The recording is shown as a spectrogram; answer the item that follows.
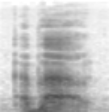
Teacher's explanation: Your tongue is relaxed and it's in the mid-central position. So it's a very soft about. It's not very distinct.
